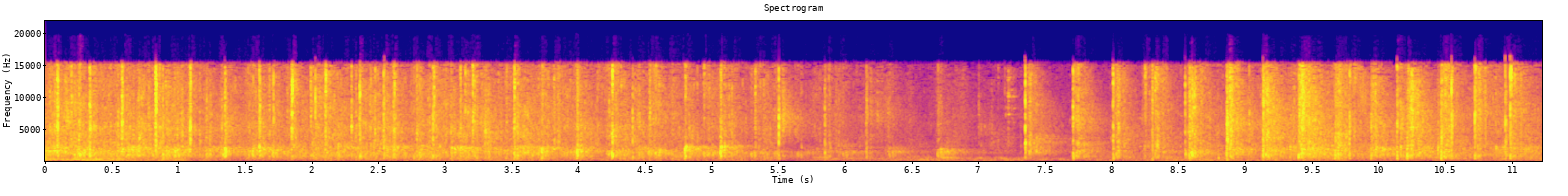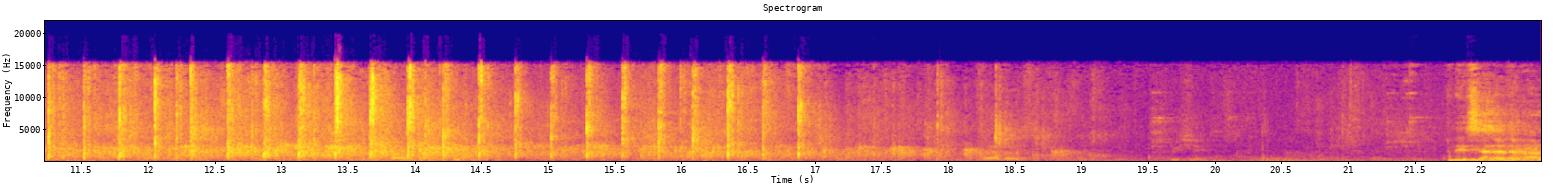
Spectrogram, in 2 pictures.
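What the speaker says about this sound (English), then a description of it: "Please, another round of applause." An audience at the Nigerian Business & Investment Forum 2013 applauds, a dense, sustained clapping from a large crowd that swells then gradually thins toward the end, with a brief renewed burst at the close.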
